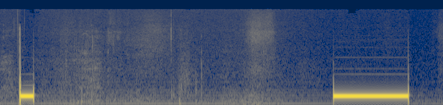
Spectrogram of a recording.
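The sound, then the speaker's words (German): A steady electronic telephone tone sounds twice as a call is connected from Hamburg to a German professional in a hotel in Stellenbosch, South Africa: a short beep, then after a few seconds of near silence a longer, one-second tone, clear like a call ringing through on the line. “Und jetzt drücke ich hier mal zwei Knöpfe und hoffe, dass wir dann die Leitung hinbekommen.”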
